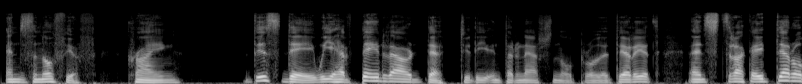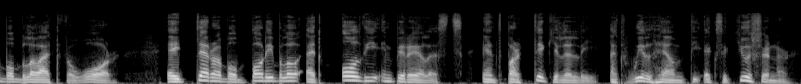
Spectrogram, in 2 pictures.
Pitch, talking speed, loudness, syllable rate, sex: 115 Hz, 135 wpm, -19 LUFS, 4.6 syllables/s, male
